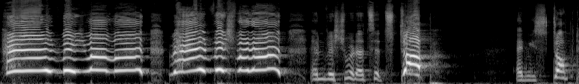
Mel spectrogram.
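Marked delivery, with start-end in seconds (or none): 0.1-2.9 very high, screaming cry for help; shouted plea. A narrator's reading. Trishanku calls Vishwarath while falling from heaven, shouted plea. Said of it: "He shouted". 3.9-4.3 high, explosive order; shouted command. A narrator's reading. Vishwarath stops Trishanku in midair, shouted command. Sage halts the fall.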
